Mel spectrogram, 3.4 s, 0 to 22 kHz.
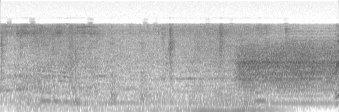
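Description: A touring race car in a 1994 British Touring Car Championship race spins after being hit at about 140 mph, its engine droning and rising into a broad noisy rush as it slides.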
